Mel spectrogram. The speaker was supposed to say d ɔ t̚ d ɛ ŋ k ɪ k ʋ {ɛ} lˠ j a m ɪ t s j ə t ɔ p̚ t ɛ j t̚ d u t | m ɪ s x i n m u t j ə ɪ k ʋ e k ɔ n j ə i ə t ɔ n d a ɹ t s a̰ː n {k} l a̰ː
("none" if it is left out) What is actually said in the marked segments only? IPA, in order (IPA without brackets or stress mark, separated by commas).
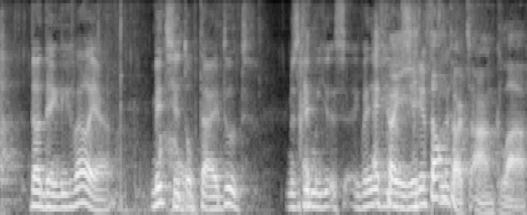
ɛ, k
